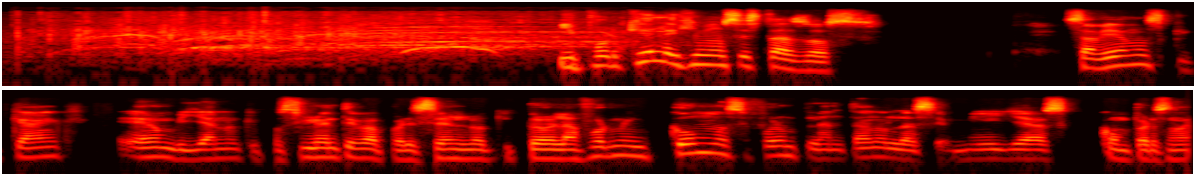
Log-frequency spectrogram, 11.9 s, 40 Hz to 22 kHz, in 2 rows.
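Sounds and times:
crowd applauding: 0.0s - 3.5s
faint cheers and whistles: 0.4s - 3.2s
speech: 2.8s - 4.4s, 5.4s - 11.9s.

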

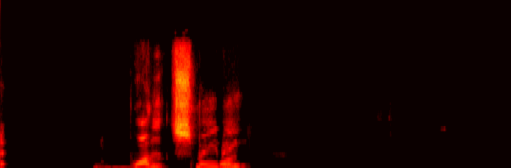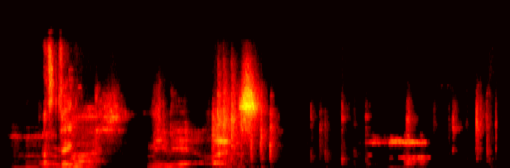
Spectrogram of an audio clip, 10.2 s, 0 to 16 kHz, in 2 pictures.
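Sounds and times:
speech: 0.9s - 2.6s, 5.2s - 7.9s
typing on a computer keyboard: 9.6s - 10.2s.

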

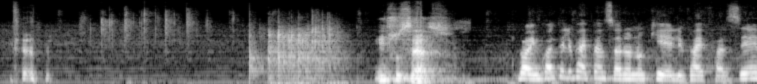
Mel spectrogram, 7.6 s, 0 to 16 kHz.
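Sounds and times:
speech: 0.2s - 1.0s, 3.8s - 4.6s, 5.2s - 7.5s
dice rolling on a table: 0.8s - 3.6s.

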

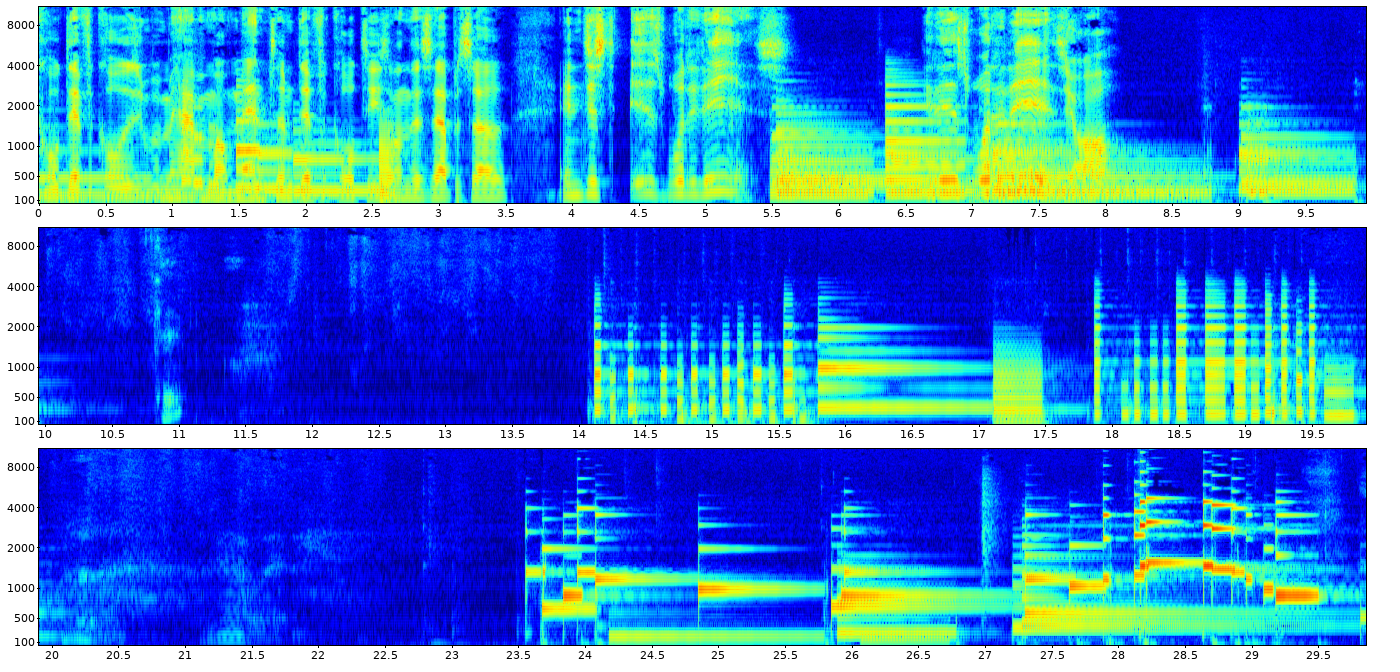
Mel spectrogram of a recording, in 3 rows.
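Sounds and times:
electronic keyboard chords and notes: 0.0s - 2.9s, 5.5s - 10.2s, 14.1s - 20.1s, 23.6s - 29.8s
speech: 0.1s - 5.8s, 6.7s - 8.1s, 14.1s - 15.8s.

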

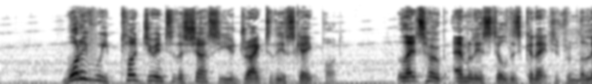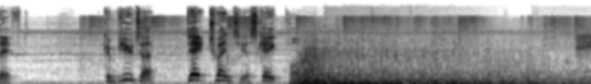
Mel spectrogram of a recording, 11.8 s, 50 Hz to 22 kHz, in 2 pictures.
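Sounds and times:
speech: 0.6s - 6.3s, 7.0s - 9.3s
rumbling roar of an explosion on a ship's upper decks: 8.8s - 11.8s.

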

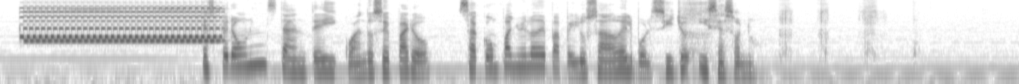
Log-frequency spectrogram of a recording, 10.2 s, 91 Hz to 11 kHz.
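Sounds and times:
telephone bell ringing: 0.0s - 2.3s
speech: 2.0s - 7.7s.

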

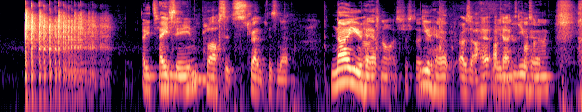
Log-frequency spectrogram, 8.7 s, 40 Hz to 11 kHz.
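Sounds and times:
dice clattering across a hard tabletop: 0.4s - 1.7s
speech: 2.1s - 8.7s.

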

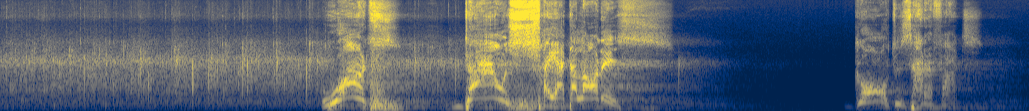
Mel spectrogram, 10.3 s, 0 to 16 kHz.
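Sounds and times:
audience clapping: 0.0s - 7.0s
speech: 3.2s - 6.6s, 8.6s - 9.8s.

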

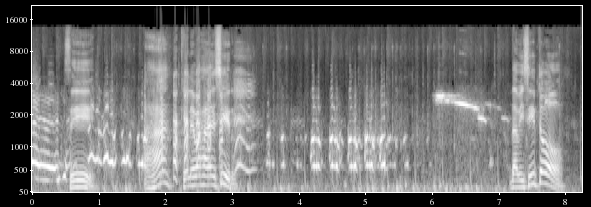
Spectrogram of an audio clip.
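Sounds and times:
speech: 0.6s - 1.0s, 1.7s - 3.3s, 7.2s - 8.1s
laughter: 0.6s - 4.2s
turkey gobbling: 0.6s - 7.3s
thin high whistle-like call sliding downward: 4.2s - 7.4s.

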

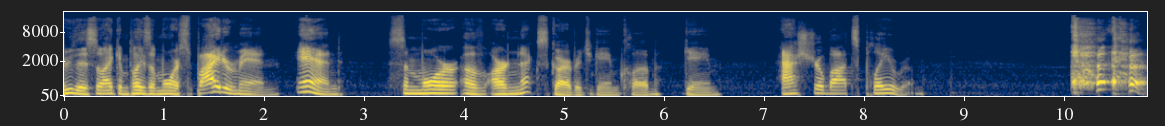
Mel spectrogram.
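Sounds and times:
speech: 0.0s - 6.6s, 7.2s - 8.6s
person coughing harshly and wetly with open mouth: 10.0s - 10.8s.

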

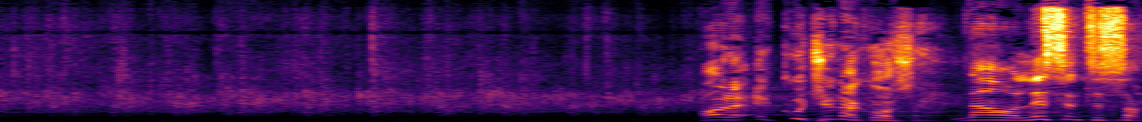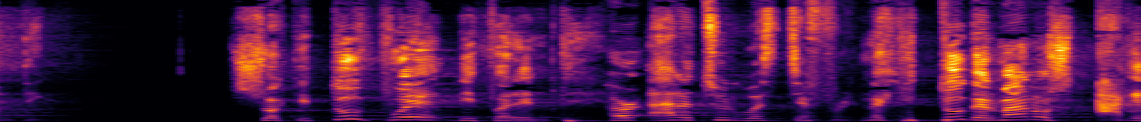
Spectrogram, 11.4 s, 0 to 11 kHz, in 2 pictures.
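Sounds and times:
church congregation clapping during worship: 0.0s - 4.7s
speech: 3.5s - 6.0s, 7.0s - 11.3s.

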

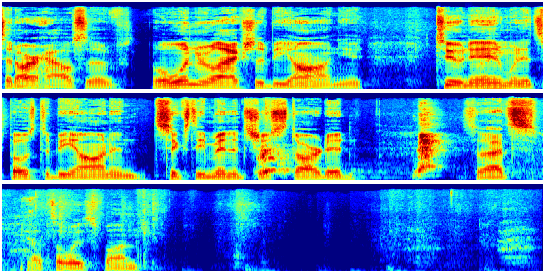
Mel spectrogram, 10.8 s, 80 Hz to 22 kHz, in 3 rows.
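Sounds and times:
speech: 0.0s - 8.3s
dog barking: 5.3s - 6.7s.

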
